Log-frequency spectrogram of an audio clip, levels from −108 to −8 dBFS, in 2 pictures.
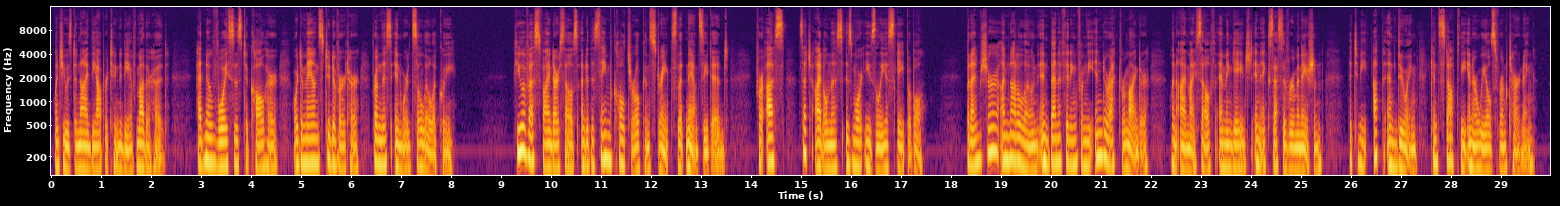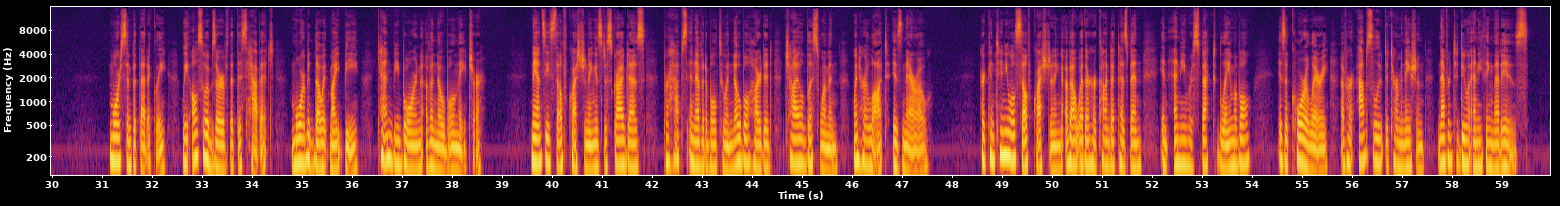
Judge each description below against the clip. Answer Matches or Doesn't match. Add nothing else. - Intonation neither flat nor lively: Matches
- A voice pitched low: Doesn't match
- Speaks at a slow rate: Doesn't match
